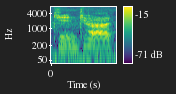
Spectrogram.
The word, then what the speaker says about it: jinja: My pronunciation is not quite good, so it's pronounced Ginger, ginger.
